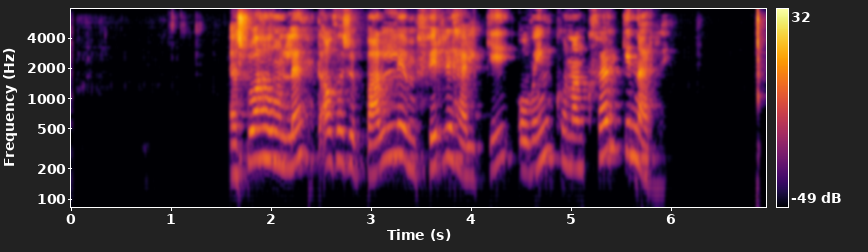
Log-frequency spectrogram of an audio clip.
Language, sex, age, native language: Icelandic, female, 50-59, Icelandic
